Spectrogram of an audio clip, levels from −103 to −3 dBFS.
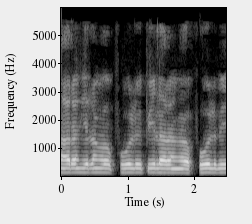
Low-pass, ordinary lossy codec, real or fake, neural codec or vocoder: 5.4 kHz; AAC, 24 kbps; fake; autoencoder, 48 kHz, 128 numbers a frame, DAC-VAE, trained on Japanese speech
